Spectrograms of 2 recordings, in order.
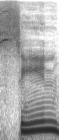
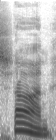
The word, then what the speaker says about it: Sean: turning and being like his name is scene bean and she's like no it's Sean it's like but it's spelled scene I didn't get it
